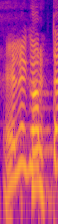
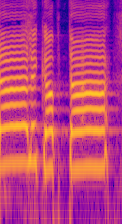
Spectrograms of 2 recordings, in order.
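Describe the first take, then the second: First: Said in the usual way. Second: High and drawn-out, mocking the word helicopter; mock squeaky high helicopter. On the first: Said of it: "helicopter (repeated)". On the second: Shown as a demonstration. Mocking the helicopter idea to his co-host, high and slow. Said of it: "Helicopter (repeated)".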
